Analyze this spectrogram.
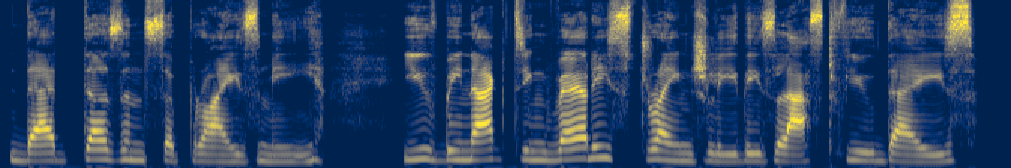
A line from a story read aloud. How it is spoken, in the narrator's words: said the other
